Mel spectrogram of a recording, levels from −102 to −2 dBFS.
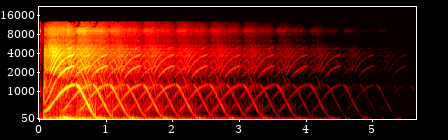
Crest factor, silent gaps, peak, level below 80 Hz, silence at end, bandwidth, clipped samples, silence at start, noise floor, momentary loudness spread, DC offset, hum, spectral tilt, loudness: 24 dB; none; -4 dBFS; -40 dBFS; 3.4 s; 13 kHz; under 0.1%; 0.05 s; -85 dBFS; 26 LU; under 0.1%; none; 0.5 dB/octave; -19 LUFS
